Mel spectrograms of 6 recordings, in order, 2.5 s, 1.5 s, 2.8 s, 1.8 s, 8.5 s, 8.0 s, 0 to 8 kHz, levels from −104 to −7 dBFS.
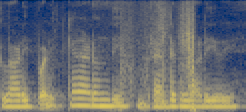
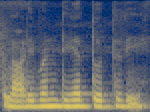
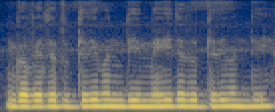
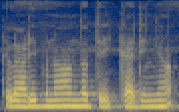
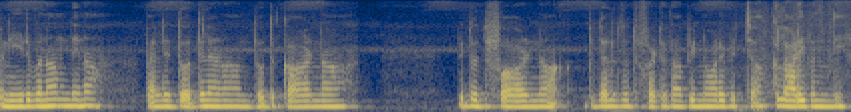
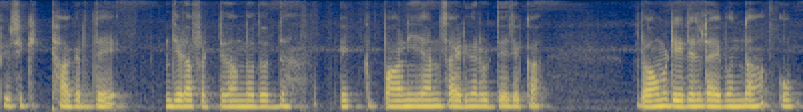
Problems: none marked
